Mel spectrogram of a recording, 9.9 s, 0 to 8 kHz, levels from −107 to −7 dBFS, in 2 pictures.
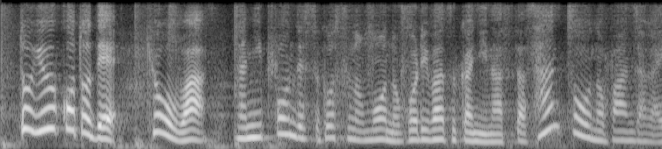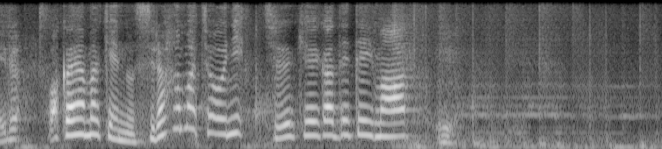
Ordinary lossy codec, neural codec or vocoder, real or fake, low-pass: none; codec, 24 kHz, 0.9 kbps, DualCodec; fake; 7.2 kHz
